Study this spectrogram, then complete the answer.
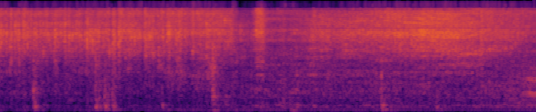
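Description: Water runs steadily with a hissing rush while rinsing out a portable mini twin tub washer, broken by a few light knocks and splashes against the plastic tub.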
